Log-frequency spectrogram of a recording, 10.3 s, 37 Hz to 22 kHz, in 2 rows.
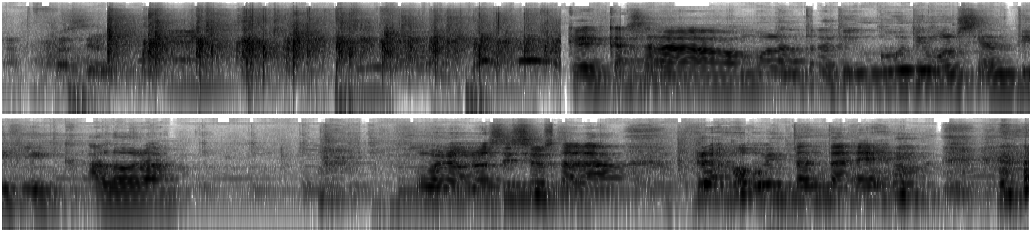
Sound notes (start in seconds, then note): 0.4 applause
